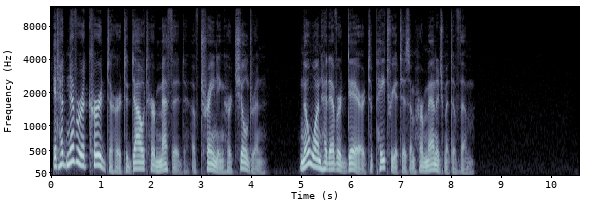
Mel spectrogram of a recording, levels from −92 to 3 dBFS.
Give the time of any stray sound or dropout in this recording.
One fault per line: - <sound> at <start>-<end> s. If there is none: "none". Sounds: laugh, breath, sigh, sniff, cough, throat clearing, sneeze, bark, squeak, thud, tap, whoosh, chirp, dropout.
none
